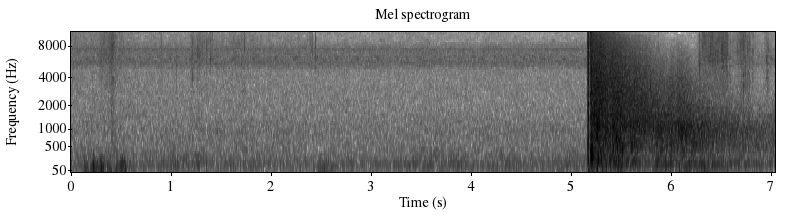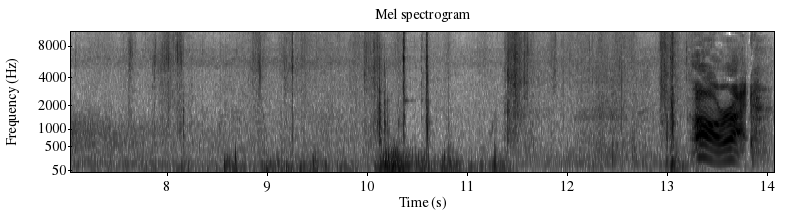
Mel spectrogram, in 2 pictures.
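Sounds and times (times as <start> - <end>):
shotgun firing: 5.2 - 7.3.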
